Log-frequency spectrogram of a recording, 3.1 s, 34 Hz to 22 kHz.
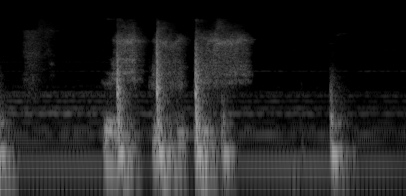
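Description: Three sharp knocks on the door of room number 1 in quick succession, followed after a pause by a single lighter knock. Fairly loud against a quiet background.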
